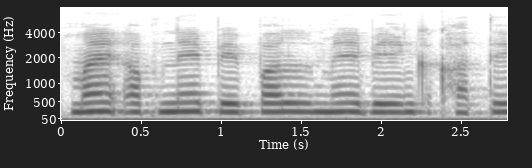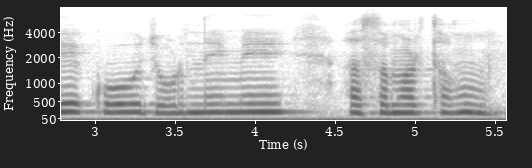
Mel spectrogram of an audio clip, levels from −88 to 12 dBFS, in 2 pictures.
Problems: none marked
